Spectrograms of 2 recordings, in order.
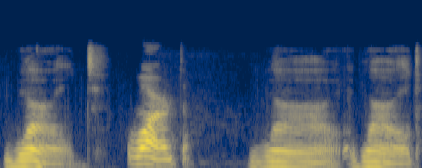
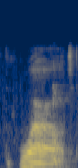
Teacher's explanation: it's an L, but you don't make contact. Your tongue doesn't touch the normal spot where the L is. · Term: soft L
